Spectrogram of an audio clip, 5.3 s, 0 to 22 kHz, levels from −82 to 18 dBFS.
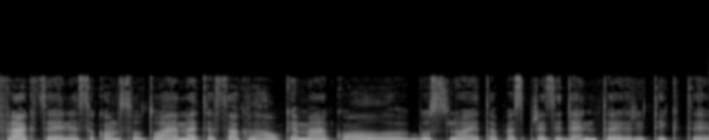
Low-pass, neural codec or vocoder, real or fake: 9.9 kHz; codec, 24 kHz, 0.9 kbps, WavTokenizer, medium speech release version 2; fake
